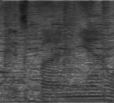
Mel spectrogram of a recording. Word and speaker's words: España: Just simply remember how to pronounce Spain in Spanish as España with an ñ on it.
